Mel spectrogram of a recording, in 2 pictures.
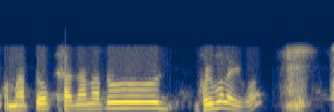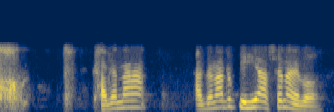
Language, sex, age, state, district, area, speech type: Assamese, male, 30-45, Assam, Lakhimpur, urban, conversation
